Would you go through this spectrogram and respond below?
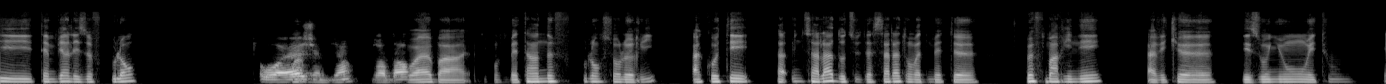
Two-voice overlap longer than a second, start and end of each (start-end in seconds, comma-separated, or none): none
